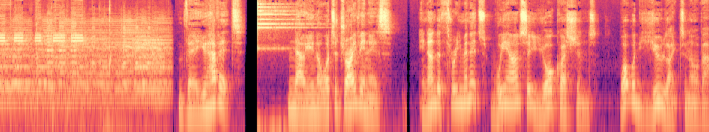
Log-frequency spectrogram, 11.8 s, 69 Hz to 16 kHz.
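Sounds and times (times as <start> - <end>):
several car horns honking: 0.0 - 2.9
speech: 3.1 - 4.1, 4.8 - 11.7.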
